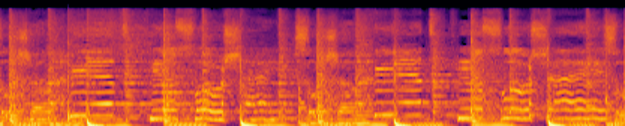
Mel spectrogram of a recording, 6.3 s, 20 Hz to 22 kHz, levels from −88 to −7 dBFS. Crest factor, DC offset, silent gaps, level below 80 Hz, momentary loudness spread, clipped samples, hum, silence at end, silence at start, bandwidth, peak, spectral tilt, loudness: 14 dB; under 0.1%; none; -22 dBFS; 4 LU; under 0.1%; none; 0 s; 0 s; 16.5 kHz; -4 dBFS; -4 dB/octave; -17 LUFS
